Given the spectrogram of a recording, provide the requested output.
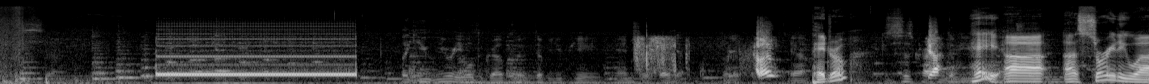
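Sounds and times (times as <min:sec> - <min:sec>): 
short electronic beeps and tones of an outgoing phone call: 0:01.6 - 0:03.6
speech: 0:08.2 - 0:11.4.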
